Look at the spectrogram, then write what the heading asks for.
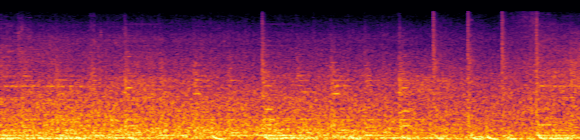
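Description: Water rushes down a waterfall on a rocky descent toward a cave, a loud, steady, unbroken roar close by with nothing else heard.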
